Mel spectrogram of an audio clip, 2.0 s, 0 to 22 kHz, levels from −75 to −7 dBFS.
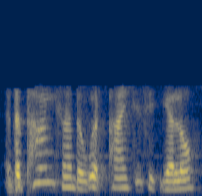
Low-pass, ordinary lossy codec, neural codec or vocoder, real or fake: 3.6 kHz; MP3, 24 kbps; codec, 24 kHz, 0.9 kbps, WavTokenizer, medium speech release version 1; fake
